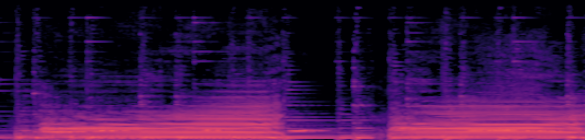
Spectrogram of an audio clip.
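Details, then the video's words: Tame cattle resting in a rice field: a sustained, even moo lasting about two seconds, a brief pause, then a second long moo, with plucked string music running underneath. "suara sapi lucu jinak yang sedang istirahat di sebuah ladang sawah yang indah"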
